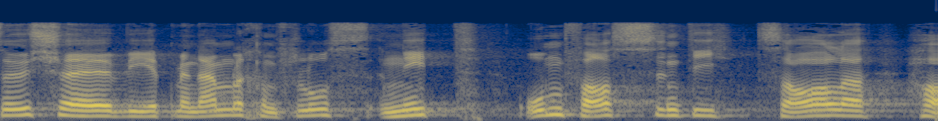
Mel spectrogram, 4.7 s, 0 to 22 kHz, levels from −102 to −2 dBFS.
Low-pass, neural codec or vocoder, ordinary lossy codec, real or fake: 9.9 kHz; none; none; real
